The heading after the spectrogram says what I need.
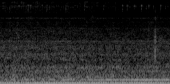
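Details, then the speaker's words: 2022 Dodge Durango R/T idling after a DIY swap replacing a blown engine: steady low idle with an even hum, no tick or knock; a tick on early starts went away by about the third start, thought to be oil pressure building. "Sounds good and smooth. There was a tick. That tick went away after probably the third time I started"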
